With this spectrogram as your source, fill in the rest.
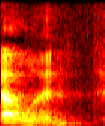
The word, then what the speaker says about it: ln: log is actually Ln okay log natural they pronounce it natural log so Ellen and it has a separate base it does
